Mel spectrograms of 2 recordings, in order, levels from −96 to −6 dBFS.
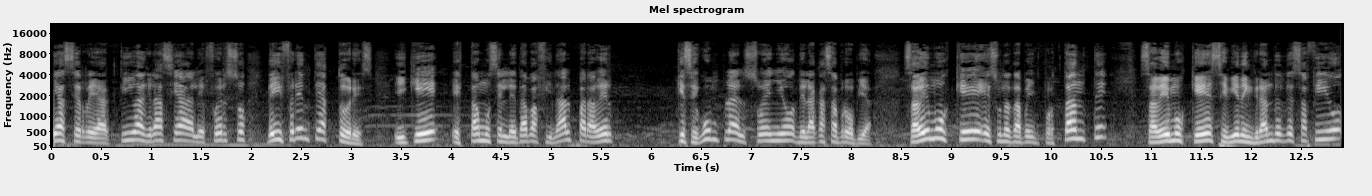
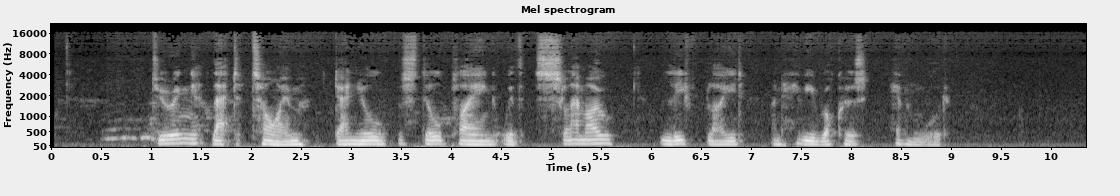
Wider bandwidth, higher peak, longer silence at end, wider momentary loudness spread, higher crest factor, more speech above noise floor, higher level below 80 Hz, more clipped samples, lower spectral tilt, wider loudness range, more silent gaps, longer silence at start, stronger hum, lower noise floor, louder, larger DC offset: second, 12 kHz vs 17 kHz; second, -6 dBFS vs -2 dBFS; second, 0 s vs 1.4 s; about the same, 11 LU vs 12 LU; about the same, 16 dB vs 20 dB; about the same, 33 dB vs 33 dB; second, -54 dBFS vs -48 dBFS; neither; about the same, -5.5 dB/octave vs -5 dB/octave; about the same, 5 LU vs 6 LU; neither; second, 0 s vs 0.55 s; neither; about the same, -56 dBFS vs -54 dBFS; about the same, -24 LUFS vs -22 LUFS; neither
